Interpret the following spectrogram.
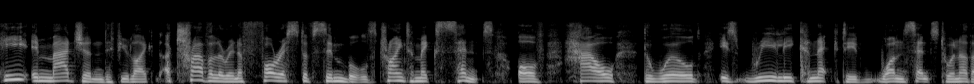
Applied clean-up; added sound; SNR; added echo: none; none; none; none.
